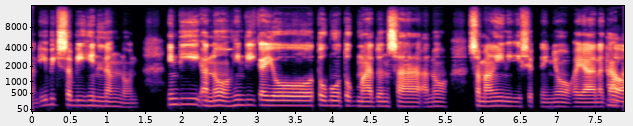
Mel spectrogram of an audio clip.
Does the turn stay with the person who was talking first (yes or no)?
no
